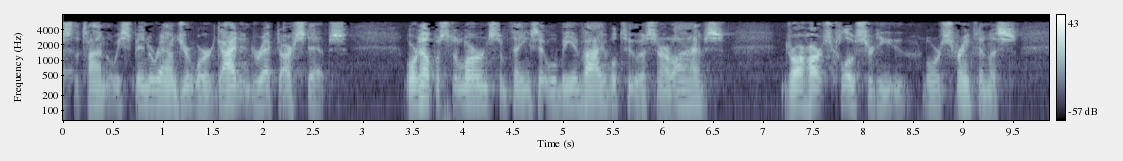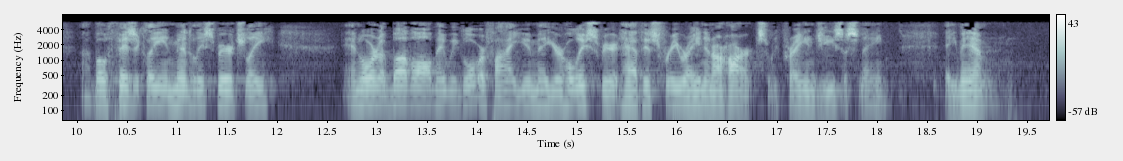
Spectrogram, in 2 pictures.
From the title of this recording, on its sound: Ketha Heights Baptist Church ~ Live Broadcast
